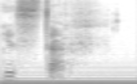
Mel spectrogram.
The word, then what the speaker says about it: esta: We also learn that the word esta, which means this. So the stress syllable in this other word is esta, is S. So here the stress is ta.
